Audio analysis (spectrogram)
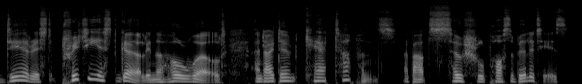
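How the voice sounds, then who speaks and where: Posh young suitor, gushing and polite, lively voice, dry studio sound, radio play. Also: male voice, medium pitch, normal speed, dry recording. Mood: ardent. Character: ardent, carefree young English gentleman, a devoted suitor. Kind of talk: radio play comedy of manners.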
